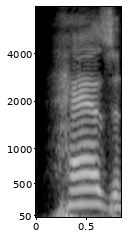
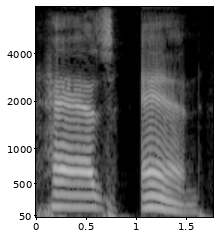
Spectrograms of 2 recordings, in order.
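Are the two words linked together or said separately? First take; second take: linked; separated. First: The two words are blended smoothly together. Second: The two words are said separately with a break. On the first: The speaker calls it right. "you want to say each person has an invisible" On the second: The speaker calls it wrong. "not has an"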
